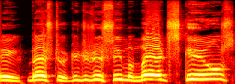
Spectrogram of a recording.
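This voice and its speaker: A man speaks in a put-on character voice, high-pitched and at a fairly slow pace. The recording is very clean, with a silent background. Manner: cocky, boastful.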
